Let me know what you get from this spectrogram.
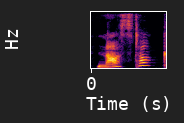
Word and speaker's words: Nostoc: Another scientist said the meat shower was actually a N-O-S-T-O-C, Nostoc? – Nostoc.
